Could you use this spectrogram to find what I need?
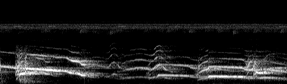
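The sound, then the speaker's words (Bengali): A pack of five or six jackals howls together in overlapping, wavering cries that slide downward in pitch, new voices rising in and layering over the others, loud and steady with no talk. “কিন্তু তখনই বুঝলাম অনৈসর্গিক কিছু নয় শেয়াল ডাকছে পাঁচ ছটা শেয়াল একত্র হয়ে কাছেই কোনো জায়গায় সম্মিলিতভাবে”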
